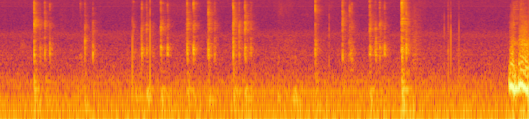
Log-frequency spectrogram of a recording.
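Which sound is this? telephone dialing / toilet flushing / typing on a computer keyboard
typing on a computer keyboard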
